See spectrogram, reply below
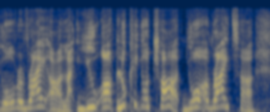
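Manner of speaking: insistent berating, pitched high and loud.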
